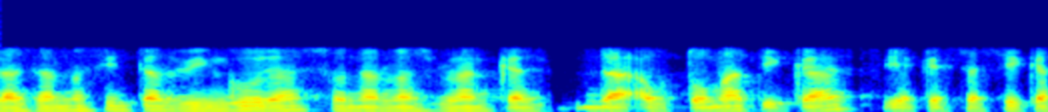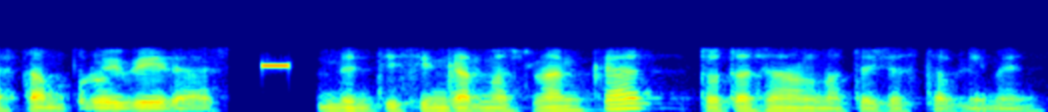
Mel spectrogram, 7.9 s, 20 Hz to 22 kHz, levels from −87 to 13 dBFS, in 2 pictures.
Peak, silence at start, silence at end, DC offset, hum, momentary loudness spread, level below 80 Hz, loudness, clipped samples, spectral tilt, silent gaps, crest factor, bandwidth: -4 dBFS; 0 s; 0.05 s; under 0.1%; none; 9 LU; -56 dBFS; -24 LUFS; under 0.1%; -6 dB/octave; 4.78-4.86 s, 5.05-5.10 s; 18 dB; 3.9 kHz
